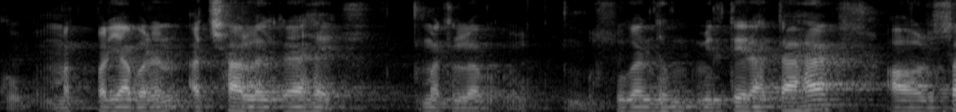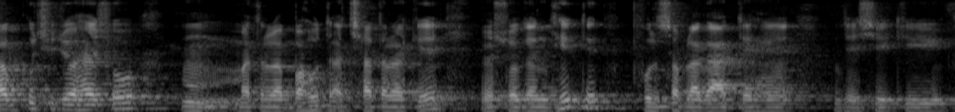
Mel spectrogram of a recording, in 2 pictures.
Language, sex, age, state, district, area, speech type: Hindi, male, 45-60, Bihar, Samastipur, urban, spontaneous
